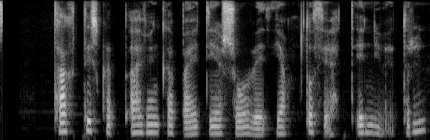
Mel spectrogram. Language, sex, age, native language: Icelandic, female, 40-49, Icelandic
